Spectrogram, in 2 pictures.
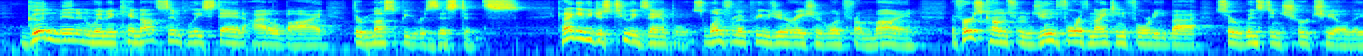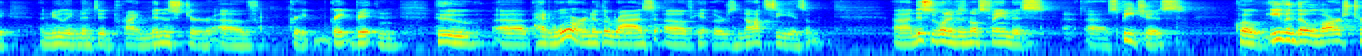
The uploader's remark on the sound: Sermon preached at East Frankfort Baptist Church on October 22, 2023 during evening worship.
